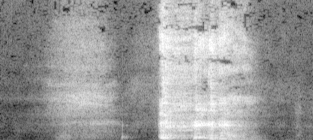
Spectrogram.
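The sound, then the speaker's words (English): A person coughs: a softer breathy rasp first, then a loud, harsh burst that rattles for almost a second before stopping. No one speaks. “I'm so sorry for coughing.”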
